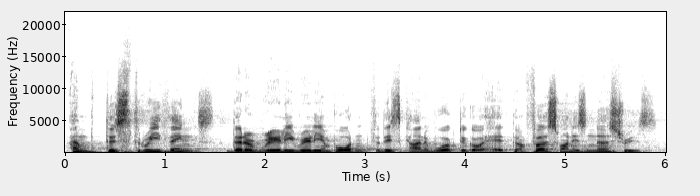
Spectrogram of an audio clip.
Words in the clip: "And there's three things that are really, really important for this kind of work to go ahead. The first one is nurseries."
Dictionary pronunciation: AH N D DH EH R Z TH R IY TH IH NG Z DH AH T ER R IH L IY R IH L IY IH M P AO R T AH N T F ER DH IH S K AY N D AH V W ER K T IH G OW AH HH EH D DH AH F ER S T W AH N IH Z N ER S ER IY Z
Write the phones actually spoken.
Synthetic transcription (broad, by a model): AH N DH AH R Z TH R IY TH IH NG Z DH AH T ER R IH L IY R IH L IY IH M P AO R T N T F ER DH IH S K AY N D AH V W ER K T IH G OW AH HH EH D DH AH F ER S T W AH N IH Z N ER S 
